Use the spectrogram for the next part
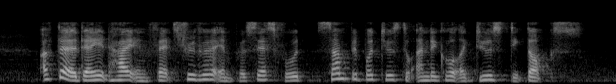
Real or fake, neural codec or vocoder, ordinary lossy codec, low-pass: fake; codec, 16 kHz, 1.1 kbps, Voila-Tokenizer; none; none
